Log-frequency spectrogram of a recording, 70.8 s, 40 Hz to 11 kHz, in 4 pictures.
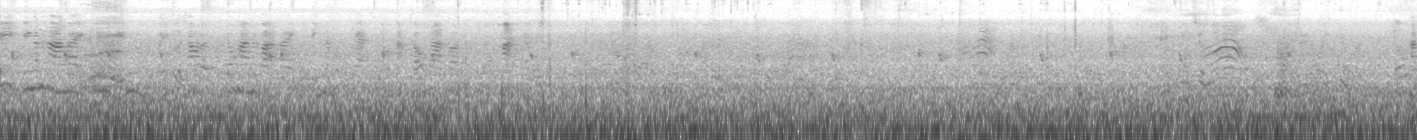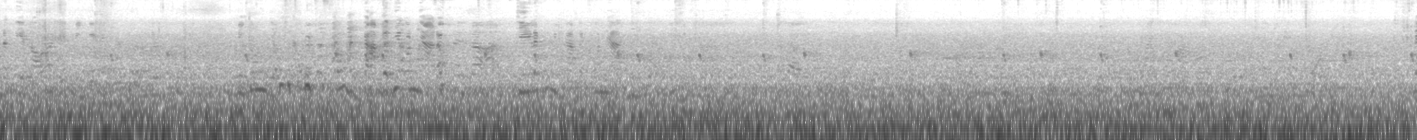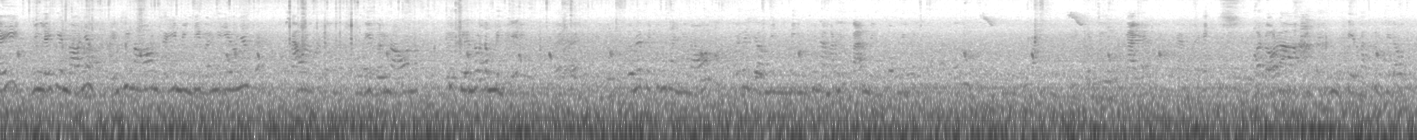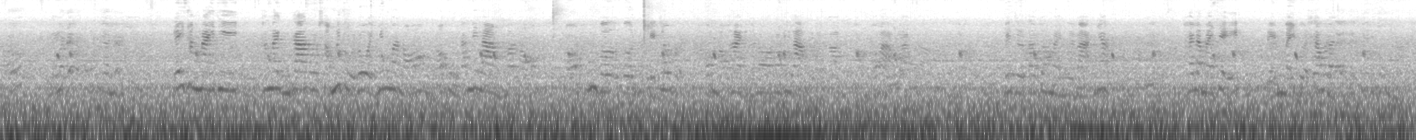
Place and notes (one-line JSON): {"title": "Taipei Botanical Garden - Hot and humid afternoon", "date": "2013-09-13 16:47:00", "description": "Hot and humid afternoon, Foreign caregivers and people coming and going, Sony PCM D50 + Soundman OKM II", "latitude": "25.03", "longitude": "121.51", "altitude": "9", "timezone": "Asia/Taipei"}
